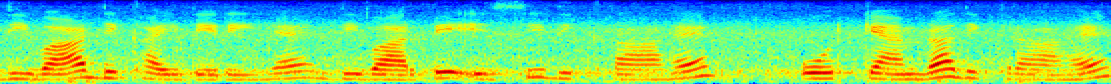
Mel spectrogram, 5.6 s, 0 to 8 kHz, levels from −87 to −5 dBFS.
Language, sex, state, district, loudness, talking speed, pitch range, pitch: Hindi, female, Punjab, Pathankot, -18 LUFS, 170 wpm, 180-220 Hz, 195 Hz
